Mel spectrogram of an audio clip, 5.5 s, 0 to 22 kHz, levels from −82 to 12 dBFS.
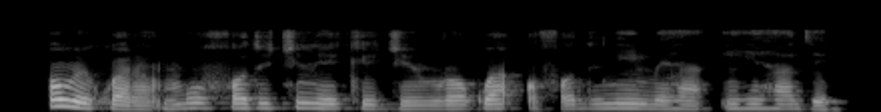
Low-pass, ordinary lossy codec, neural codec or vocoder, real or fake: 7.2 kHz; none; autoencoder, 48 kHz, 128 numbers a frame, DAC-VAE, trained on Japanese speech; fake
